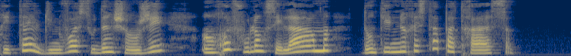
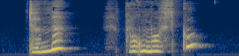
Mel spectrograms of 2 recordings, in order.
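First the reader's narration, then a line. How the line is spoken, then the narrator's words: Tense exclamation. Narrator (French): s'exclama Catherine Ivanovna, le visage crispé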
